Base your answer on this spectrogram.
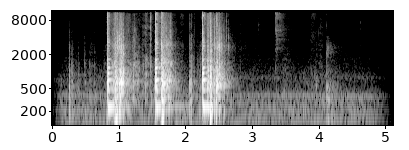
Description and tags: mySound SPS Milan
Sounds from objects that are beloved to the participant pupils at the Santa Anna school, Barcelona. The source of the sounds has to be guessed.
CityRings, Milan, mySound, Belgium, Ghent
